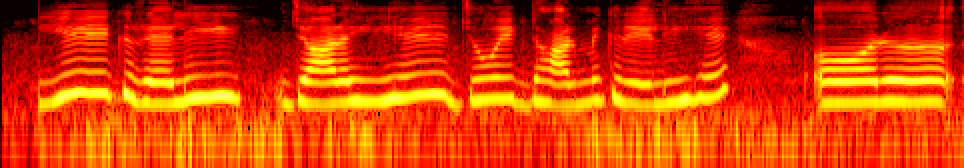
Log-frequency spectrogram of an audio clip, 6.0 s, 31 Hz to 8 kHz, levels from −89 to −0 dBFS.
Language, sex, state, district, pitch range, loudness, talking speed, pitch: Hindi, female, Uttarakhand, Uttarkashi, 270-320 Hz, -23 LUFS, 130 wpm, 280 Hz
